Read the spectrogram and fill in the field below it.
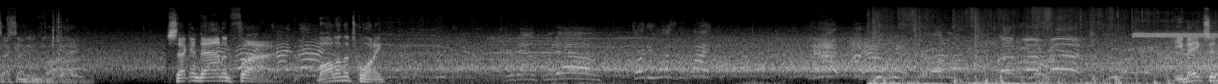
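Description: A stadium crowd cheers with a steady roar.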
